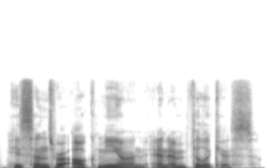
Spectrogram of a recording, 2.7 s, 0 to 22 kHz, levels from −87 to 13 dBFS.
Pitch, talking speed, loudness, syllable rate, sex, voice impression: 115 Hz, 135 wpm, -20 LUFS, 4.6 syllables/s, male, very masculine, slightly young, slightly adult-like, slightly thick, slightly tensed, slightly powerful, slightly dark, hard, slightly muffled, fluent, cool, intellectual, refreshing, very sincere, very calm, friendly, slightly reassuring, slightly unique, slightly elegant, slightly wild, sweet, very kind, very modest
